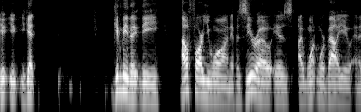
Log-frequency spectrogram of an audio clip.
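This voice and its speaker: The speaker is a man with a plain, everyday voice at a medium pitch. He talks at a fairly slow pace with ordinary pitch variation. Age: 60s. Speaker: football draft analyst show host. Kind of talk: live draft panel discussion.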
